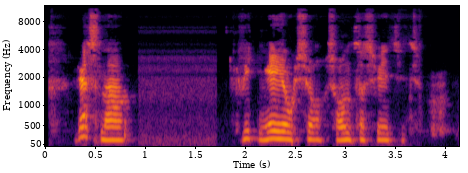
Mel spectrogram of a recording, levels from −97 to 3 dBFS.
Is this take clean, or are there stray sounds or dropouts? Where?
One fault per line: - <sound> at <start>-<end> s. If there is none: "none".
none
